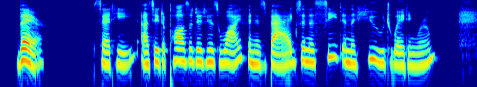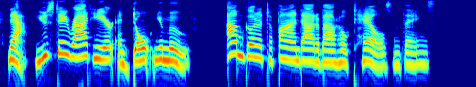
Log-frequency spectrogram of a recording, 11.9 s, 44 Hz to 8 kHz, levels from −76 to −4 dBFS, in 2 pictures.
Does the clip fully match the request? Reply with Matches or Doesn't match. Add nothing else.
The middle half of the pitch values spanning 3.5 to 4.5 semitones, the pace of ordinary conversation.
Matches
